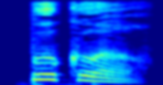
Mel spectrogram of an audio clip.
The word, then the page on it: pukul: indonesian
